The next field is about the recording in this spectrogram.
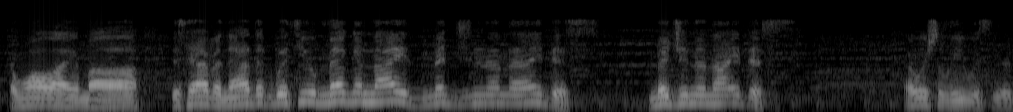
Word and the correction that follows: meningitis: to tell me how do you pronounce that, Lee? Meningitis. Thank you, Lee, baby.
